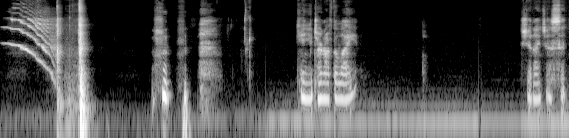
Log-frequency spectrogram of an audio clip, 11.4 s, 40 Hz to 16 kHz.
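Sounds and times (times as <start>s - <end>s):
door creaking with a descending squeal: 0.0s - 1.8s
door shutting with a solid thump: 0.5s - 1.8s
speech: 3.2s - 3.8s, 6.0s - 7.2s, 10.5s - 11.3s.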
